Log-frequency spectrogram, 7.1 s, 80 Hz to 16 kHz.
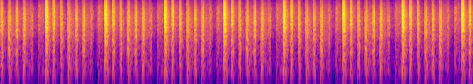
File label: Perc Loop 135, Techno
